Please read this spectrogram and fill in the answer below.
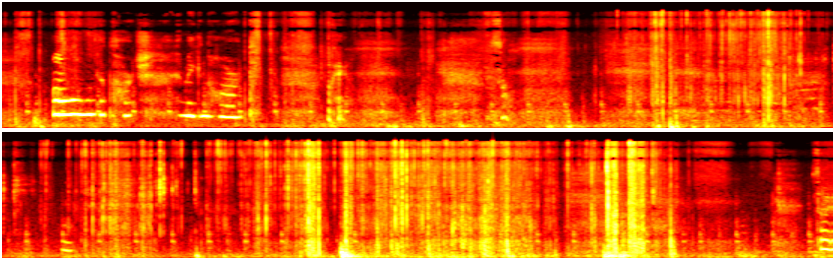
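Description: Clear plastic shrink wrap being torn and crinkled off a CD album: a long run of crackling from about eight seconds in, loudest in two spells in the second half. A short stretch of voice comes first.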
